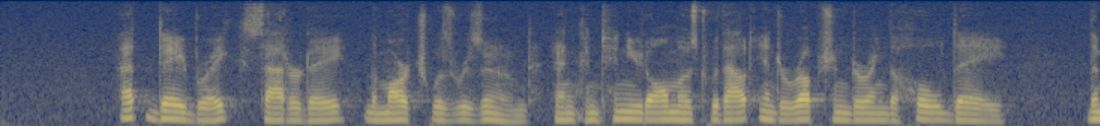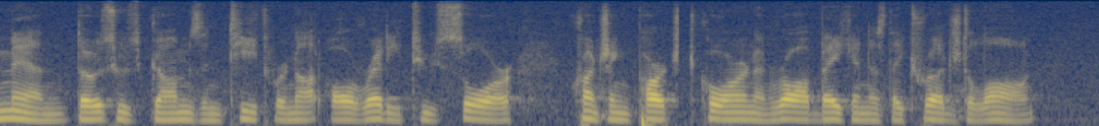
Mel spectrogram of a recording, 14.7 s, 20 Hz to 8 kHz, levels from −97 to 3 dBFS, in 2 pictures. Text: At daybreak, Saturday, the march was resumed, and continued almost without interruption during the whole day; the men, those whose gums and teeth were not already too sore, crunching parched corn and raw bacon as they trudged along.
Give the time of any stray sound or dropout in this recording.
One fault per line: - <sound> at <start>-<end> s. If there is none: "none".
- dropout at 11.9-11.9 s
